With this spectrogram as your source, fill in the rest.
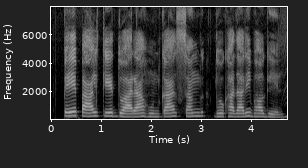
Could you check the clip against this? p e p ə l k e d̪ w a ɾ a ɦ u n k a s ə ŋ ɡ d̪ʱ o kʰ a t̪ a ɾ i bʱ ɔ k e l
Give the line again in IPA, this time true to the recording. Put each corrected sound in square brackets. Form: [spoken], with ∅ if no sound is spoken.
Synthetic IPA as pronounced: p e p [a] l k e d̪ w a ɾ a ɦ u n k a s ə ŋ ɡ d̪ʱ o kʰ a [d̪] a ɾ i bʱ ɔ [ɡ] e l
